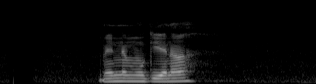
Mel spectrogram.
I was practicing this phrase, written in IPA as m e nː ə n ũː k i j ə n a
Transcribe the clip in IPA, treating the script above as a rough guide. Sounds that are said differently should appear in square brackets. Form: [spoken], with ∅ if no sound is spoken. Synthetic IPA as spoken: m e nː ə [m] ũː k i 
